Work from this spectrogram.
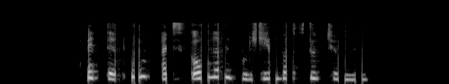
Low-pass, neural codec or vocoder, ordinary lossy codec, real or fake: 7.2 kHz; codec, 24 kHz, 6 kbps, HILCodec; AAC, 48 kbps; fake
